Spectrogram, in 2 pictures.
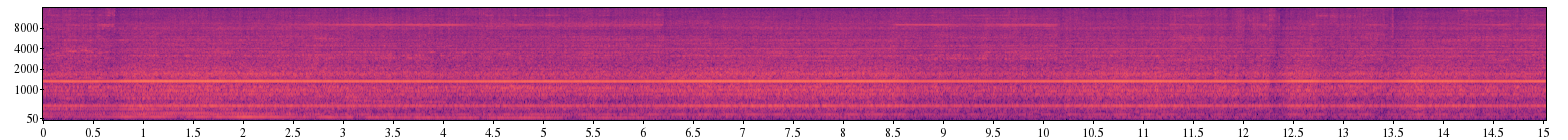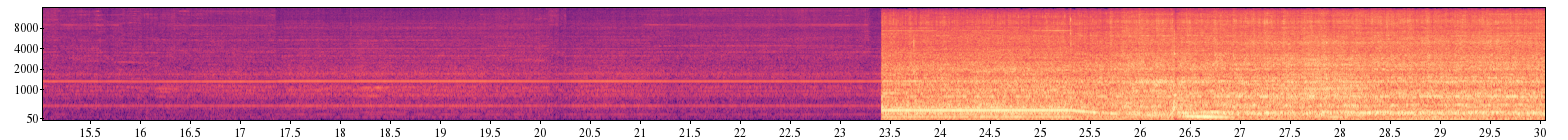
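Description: Small benchtop bandsaw cutting a wood carving blank. For most of the time it is faint, a steady hum with a thin high whine. About 23 seconds in the sound jumps much louder, and a few seconds later a tone falls in pitch.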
